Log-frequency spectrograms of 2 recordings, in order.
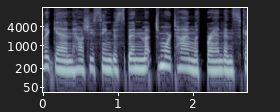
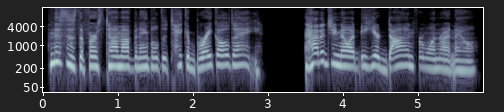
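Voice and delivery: higher-pitched voice of a grateful nurse; tired, grateful heroine; 5 semitones higher than usual. Acted. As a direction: thank your friend in a lifted voice. Grateful heroine speaks to friend.

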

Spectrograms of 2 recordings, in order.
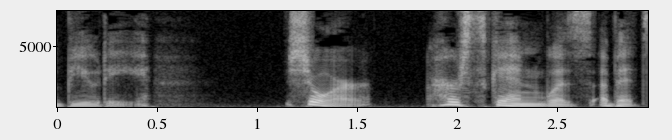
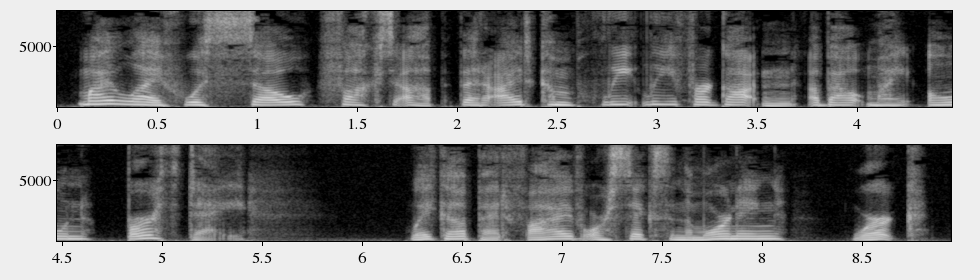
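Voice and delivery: usual speaking voice

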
